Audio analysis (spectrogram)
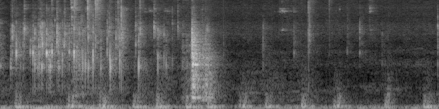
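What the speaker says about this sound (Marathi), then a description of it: "मोहरी तडतडायला लागली" Mustard seeds pop and crackle in hot oil in a kadhai over a gas flame, sharp irregular snaps close up, with a brief louder burst of sizzling partway through.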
